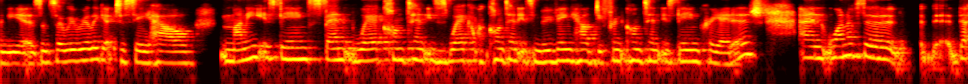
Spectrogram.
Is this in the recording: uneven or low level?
no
